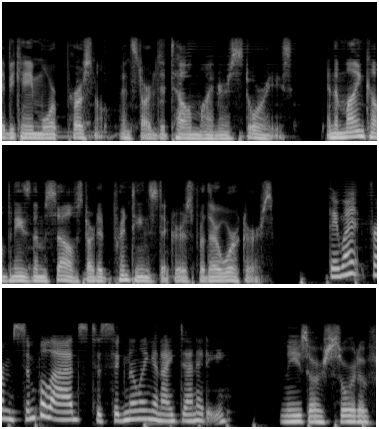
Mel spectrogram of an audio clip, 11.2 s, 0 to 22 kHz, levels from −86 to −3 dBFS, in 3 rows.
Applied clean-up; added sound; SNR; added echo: neural mask model DeepFilterNet 3.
